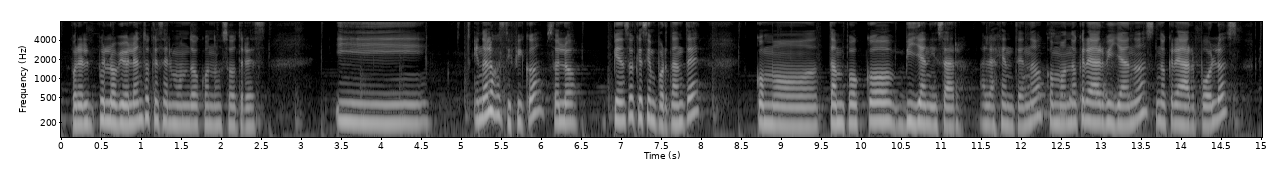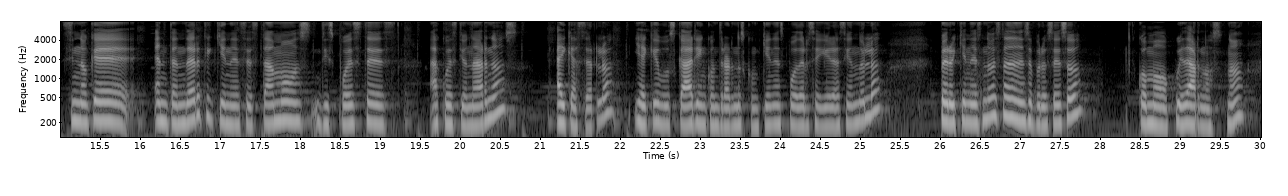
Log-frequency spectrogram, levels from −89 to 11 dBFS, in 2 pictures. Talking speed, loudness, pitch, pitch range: 135 wpm, -29 LUFS, 195 Hz, 180-210 Hz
